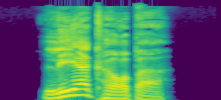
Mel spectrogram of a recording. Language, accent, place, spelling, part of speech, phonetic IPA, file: German, Germany, Berlin, Lehrkörper, noun, [ˈleːɐ̯ˌkœʁpɐ], De-Lehrkörper.ogg
- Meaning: 1. faculty (staff of teachers) 2. a teacher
